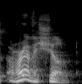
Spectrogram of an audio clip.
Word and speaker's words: Revachol: He pronounces Revachol with a hard K, unlike most people.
